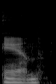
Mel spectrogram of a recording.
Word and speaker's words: AM: m like like 10 o'clock am but it's pronounced am the author harlan ellison said so but uh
